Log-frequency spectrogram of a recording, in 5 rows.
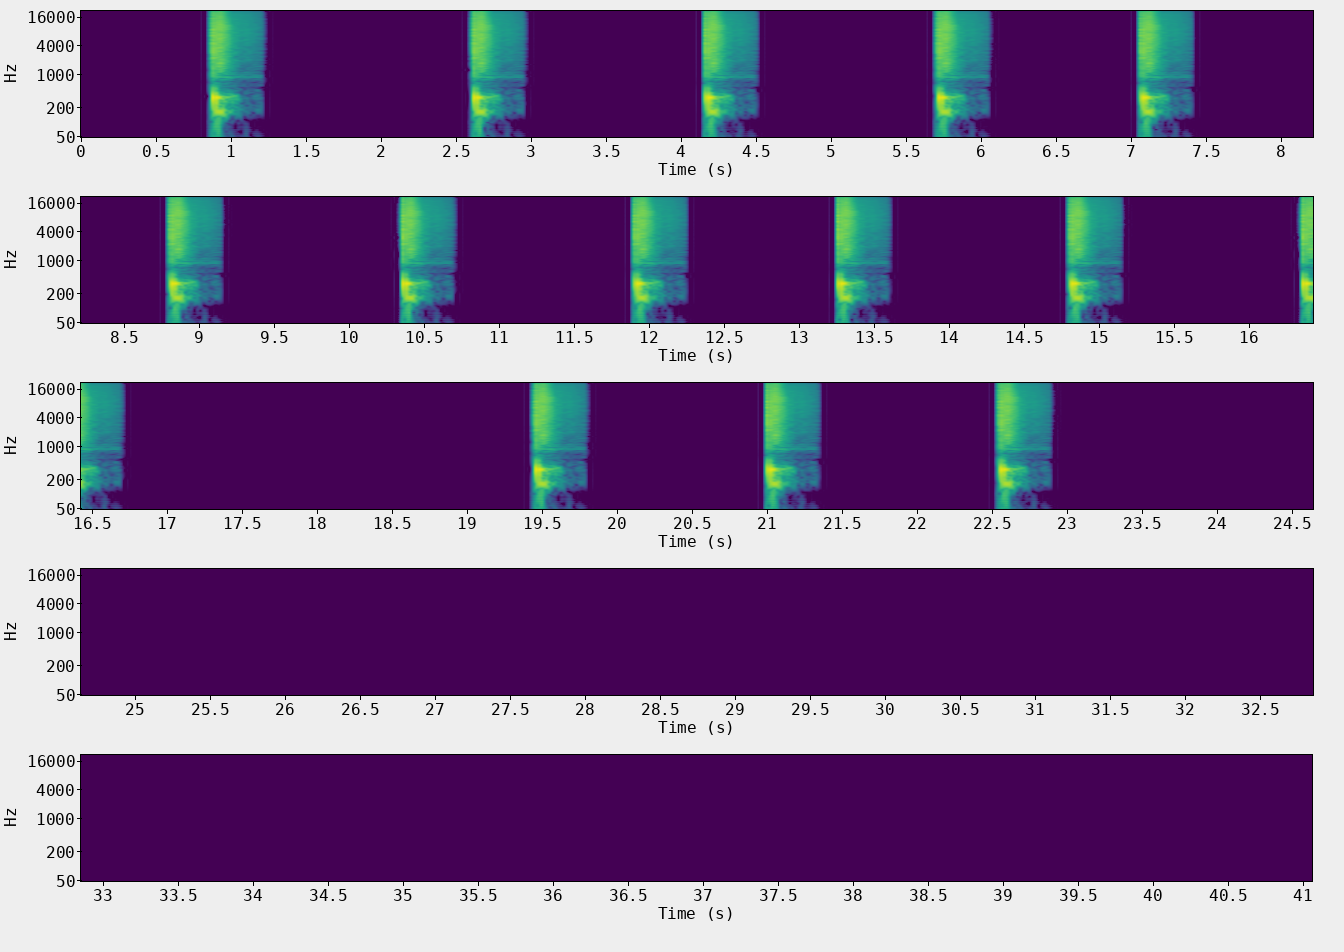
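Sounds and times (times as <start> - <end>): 
snare drums: 0.9 - 1.2, 2.6 - 3.0, 4.2 - 4.5, 5.8 - 6.0, 7.1 - 7.4, 8.8 - 9.2, 10.4 - 10.7, 11.9 - 12.2, 13.3 - 13.6, 14.8 - 15.2, 16.4 - 16.7, 19.5 - 19.8, 21.0 - 21.3, 22.6 - 22.9.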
